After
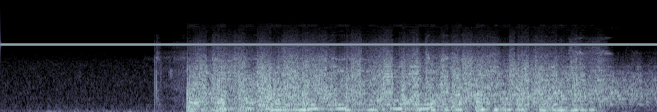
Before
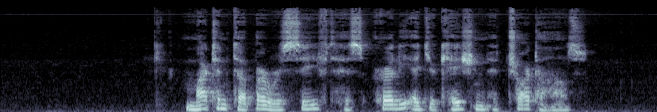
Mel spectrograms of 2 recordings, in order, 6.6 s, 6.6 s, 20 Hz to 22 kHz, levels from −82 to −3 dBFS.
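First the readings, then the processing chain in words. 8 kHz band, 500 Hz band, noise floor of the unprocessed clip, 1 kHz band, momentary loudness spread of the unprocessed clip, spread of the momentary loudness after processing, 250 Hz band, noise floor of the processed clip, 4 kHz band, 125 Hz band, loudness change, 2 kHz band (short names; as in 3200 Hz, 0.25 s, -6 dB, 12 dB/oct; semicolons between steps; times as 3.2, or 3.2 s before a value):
under -25 dB, -1.0 dB, -58 dBFS, +6.5 dB, 11 LU, 8 LU, 0.0 dB, -31 dBFS, -1.0 dB, +1.0 dB, -1.5 dB, +2.0 dB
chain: reverb removal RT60 0.71 s; dynamic EQ 260 Hz, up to -6 dB, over -33 dBFS, Q 1.1; in parallel at -1 dB: limiter -16.5 dBFS, peak gain reduction 10.5 dB; on the sum: wrapped overs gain 14.5 dB; on a send: band-limited delay 0.565 s, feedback 52%, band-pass 690 Hz, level -3.5 dB; on the sum: non-linear reverb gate 0.3 s rising, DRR 1.5 dB; pulse-width modulation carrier 4300 Hz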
